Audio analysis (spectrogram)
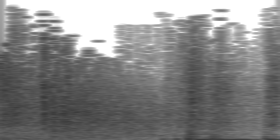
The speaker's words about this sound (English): But now we're feeling I think they build up on each other. Now we hear this huge, huge gunshot.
